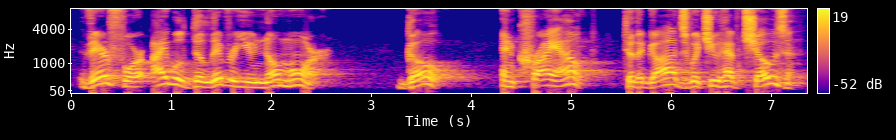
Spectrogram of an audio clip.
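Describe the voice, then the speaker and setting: A pastor giving a conversational Bible-teaching sermon, reading scripture aloud and rising to emphatic moments. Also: male voice, on the high side, big-room sound.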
